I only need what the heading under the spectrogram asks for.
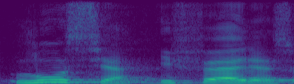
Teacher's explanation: Quando nós respondemos Lúcia e férias, o lu e o fé, nós temos as sílabas tônicas dessas palavras.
